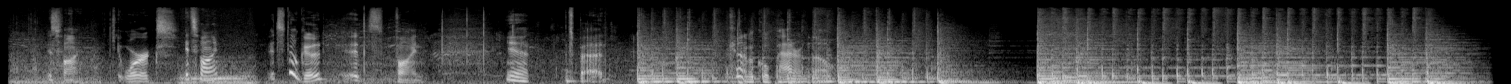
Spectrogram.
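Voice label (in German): US English Dynamisch; Fremdtake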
